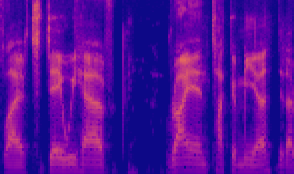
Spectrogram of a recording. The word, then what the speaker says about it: Takemiya: Today we have Ryan Takemiya. Did I pronounce that last one right?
